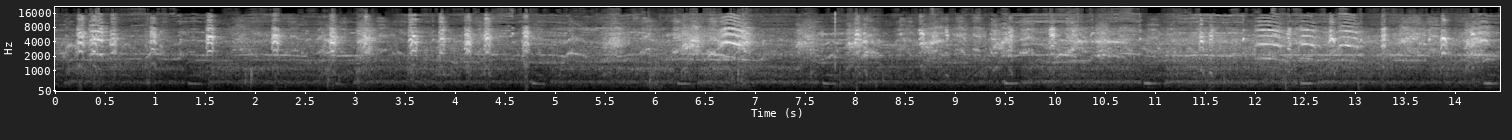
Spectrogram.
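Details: Three-week-old cockatiel hatchlings give rapid, raspy, high-pitched begging squawks while being hand-fed.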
